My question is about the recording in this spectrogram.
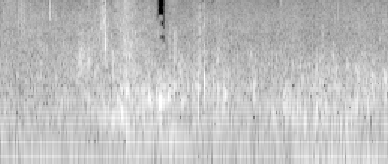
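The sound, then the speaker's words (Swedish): Wooden canoes paddle toward the shore, with soft splashes and water sloshing against the hulls in an uneven rhythm, gentle, with no voices. “De kommer paddlande mot stranden i sina kanoter av trä.”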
